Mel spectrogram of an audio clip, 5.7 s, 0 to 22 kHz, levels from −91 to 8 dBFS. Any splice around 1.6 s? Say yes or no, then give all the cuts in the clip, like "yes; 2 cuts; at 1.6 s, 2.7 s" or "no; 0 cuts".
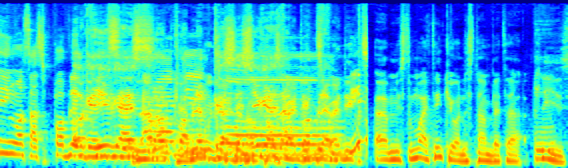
no; 1 cut; at 3.7 s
